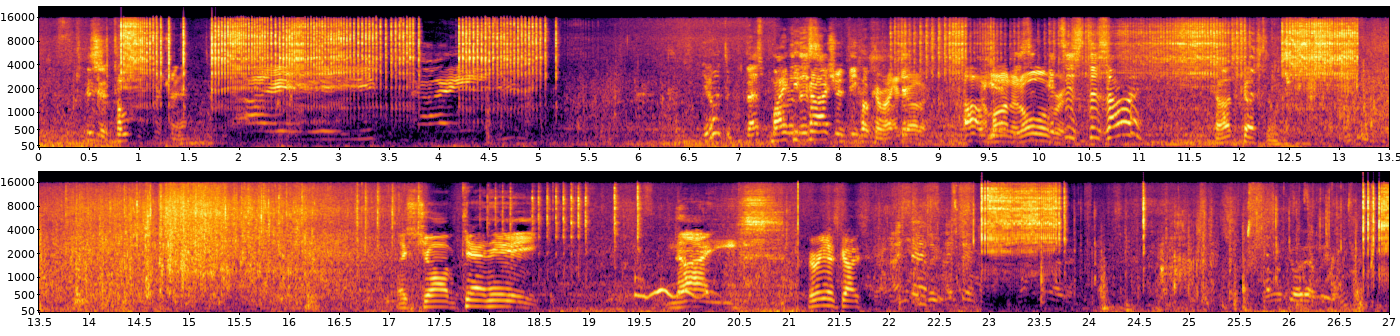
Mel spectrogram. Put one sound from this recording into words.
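Wind and waves rush past a moving boat outdoors.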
